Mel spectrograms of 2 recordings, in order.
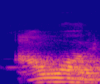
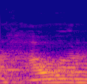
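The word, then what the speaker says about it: hour: এটা উচ্চারণ কি এইচ ও ইউ আর, আওয়ার, এটা কিন্তু আর হাওয়ার না, এটা আওয়ার, আ, আওয়ার, আ, অর্থাৎ ব্যঞ্জন ধ্বনি নয় এটা, এটা স্বরধ্বনি।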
